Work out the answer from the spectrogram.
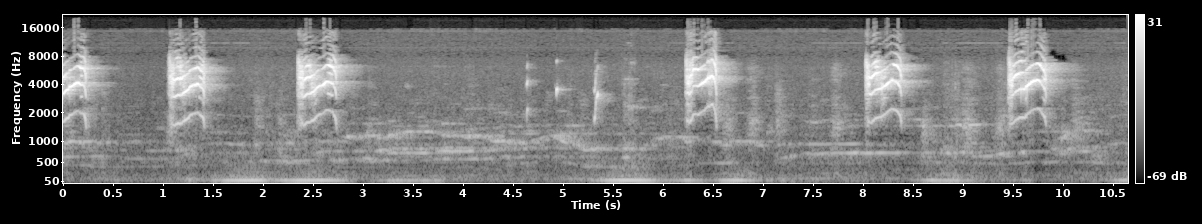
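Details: Sooty-headed bulbul female calling to excite males: clusters of high, sharp upswept chirps separated by a quieter gap in the middle, with faint low rumble and a few soft background notes.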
